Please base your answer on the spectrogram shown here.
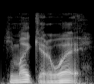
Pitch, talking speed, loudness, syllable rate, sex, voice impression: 90 Hz, 255 wpm, -15 LUFS, 5.9 syllables/s, male, very masculine, very adult-like, slightly old, very thick, tensed, very powerful, bright, soft, clear, very fluent, slightly raspy, very cool, very intellectual, very sincere, very calm, very mature, very friendly, very reassuring, unique, elegant, very wild, very sweet, lively, kind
